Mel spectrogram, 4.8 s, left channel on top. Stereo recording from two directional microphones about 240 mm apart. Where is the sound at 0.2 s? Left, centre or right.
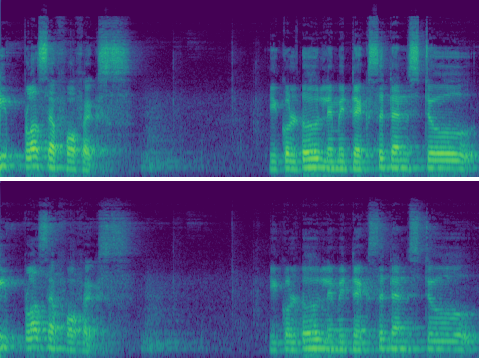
Left.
